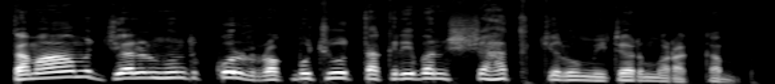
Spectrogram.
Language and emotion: Kashmiri, neutral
